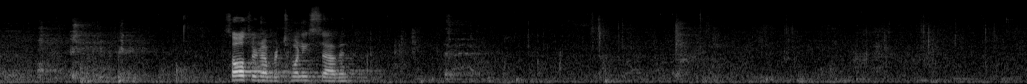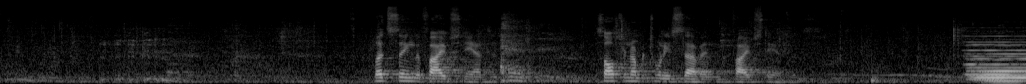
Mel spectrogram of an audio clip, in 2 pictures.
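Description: A man speaks calmly through a microphone in a large room, with pauses.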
